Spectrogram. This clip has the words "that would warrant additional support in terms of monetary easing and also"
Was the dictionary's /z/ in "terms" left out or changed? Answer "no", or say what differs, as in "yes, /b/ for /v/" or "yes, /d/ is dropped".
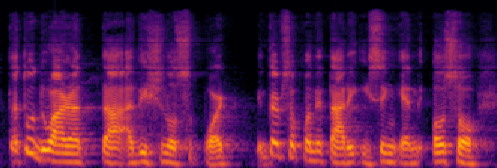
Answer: yes, /s/ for /z/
